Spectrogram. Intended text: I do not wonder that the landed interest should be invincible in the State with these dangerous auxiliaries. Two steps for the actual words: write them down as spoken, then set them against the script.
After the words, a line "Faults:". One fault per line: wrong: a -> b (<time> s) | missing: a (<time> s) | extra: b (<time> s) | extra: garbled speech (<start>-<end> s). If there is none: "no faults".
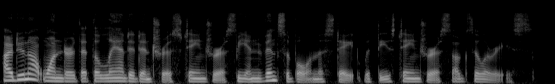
I do not wonder that the landed interest dangerous be invincible in the State with these dangerous auxiliaries.
Faults:
wrong: should -> dangerous (1.8 s)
